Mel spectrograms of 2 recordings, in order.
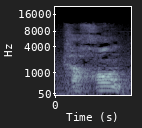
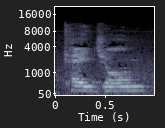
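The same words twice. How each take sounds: First: The word is said in a Spanish way. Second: The word is said in a non-Spanish way. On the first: The speaker calls it right. "really the Spanish pronunciation is Cajon" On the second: The speaker calls it wrong. "a lot of people pronounce it as Cajon"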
